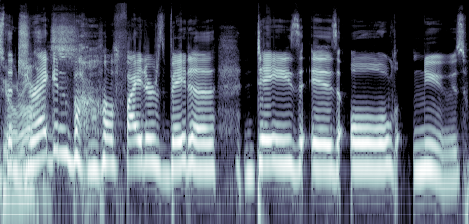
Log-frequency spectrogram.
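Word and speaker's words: FighterZ: earlier kay bob says Dragon Balls game name is pronounced fighters like it's the 90s not fighters II they probably shouldn't capitalize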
